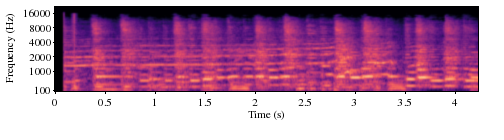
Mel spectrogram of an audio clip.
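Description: Live band music: quick guitar runs over a steady drum beat.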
